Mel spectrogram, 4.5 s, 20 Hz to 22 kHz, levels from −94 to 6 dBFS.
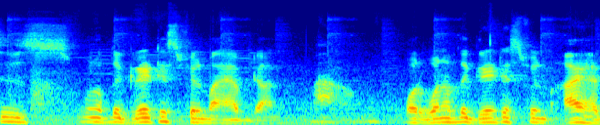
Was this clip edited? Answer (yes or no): no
